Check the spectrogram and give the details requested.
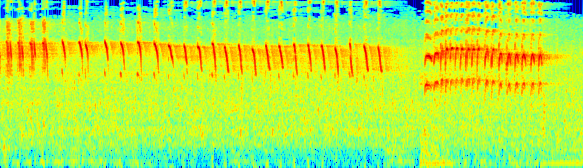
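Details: White-rumped shama delivering a fast 'roll speed' shot for competition bird training: about twenty crisp high notes repeated steadily, then a louder quick rippling trill with layered whistles.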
